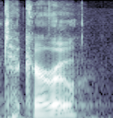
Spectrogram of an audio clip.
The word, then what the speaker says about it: Takeru: kogi how do you say his first name takeru yeah it's okay kobayashi kobayashi kobe he uh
